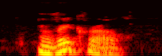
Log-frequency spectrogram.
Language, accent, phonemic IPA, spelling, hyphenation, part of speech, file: English, Southern England, /ˈɹɪkɹəʊl/, rickroll, rick‧roll, verb / noun, LL-Q1860 (eng)-rickroll.wav
- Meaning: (verb) To mislead (someone) into following a seemingly innocuous hyperlink, or sometimes a QR code, that leads to a YouTube video of Rick Astley's song "Never Gonna Give You Up"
